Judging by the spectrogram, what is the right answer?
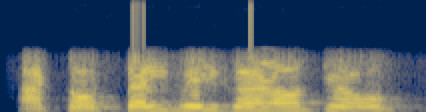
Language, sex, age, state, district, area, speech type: Sindhi, female, 60+, Maharashtra, Mumbai Suburban, urban, conversation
